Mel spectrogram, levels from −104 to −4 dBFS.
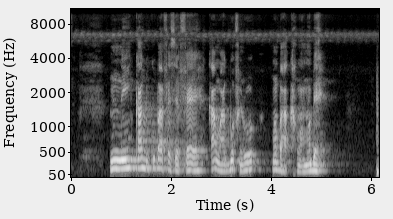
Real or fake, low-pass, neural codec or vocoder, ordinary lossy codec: real; 9.9 kHz; none; none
